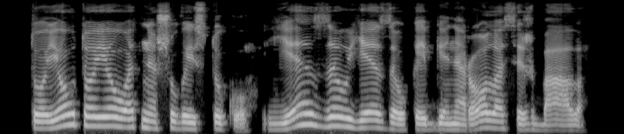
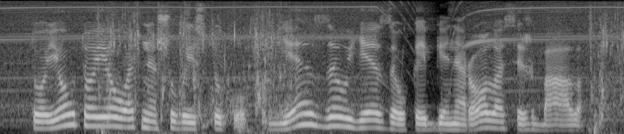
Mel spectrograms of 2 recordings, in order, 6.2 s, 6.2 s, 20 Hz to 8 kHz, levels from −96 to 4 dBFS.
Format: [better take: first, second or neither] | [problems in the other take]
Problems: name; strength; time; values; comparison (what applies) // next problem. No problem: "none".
first | background sound (Splash, splatter + Domestic sounds, home sounds); 13 dB below the speech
